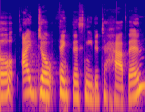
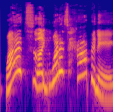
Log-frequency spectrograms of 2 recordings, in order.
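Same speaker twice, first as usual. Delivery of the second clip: confused; 10 semitones higher than usual. Retold or imitated. Retold confusion.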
